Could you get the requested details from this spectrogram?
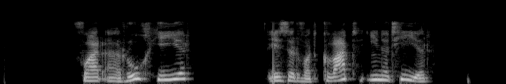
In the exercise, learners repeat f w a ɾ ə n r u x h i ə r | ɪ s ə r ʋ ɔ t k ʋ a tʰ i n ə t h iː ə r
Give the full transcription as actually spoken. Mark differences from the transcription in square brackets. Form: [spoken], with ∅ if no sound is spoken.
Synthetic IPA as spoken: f w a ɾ ə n r u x h i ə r | ɪ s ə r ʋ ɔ t k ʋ a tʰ i n ə t h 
